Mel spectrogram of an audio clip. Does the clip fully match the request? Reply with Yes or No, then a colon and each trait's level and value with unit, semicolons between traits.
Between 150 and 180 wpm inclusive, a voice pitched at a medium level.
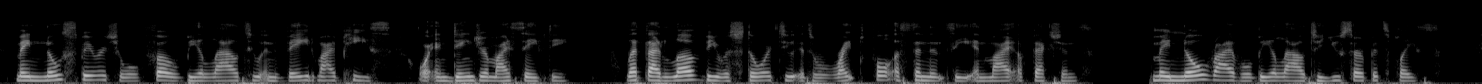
No: average, 140 wpm; medium, 175 Hz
